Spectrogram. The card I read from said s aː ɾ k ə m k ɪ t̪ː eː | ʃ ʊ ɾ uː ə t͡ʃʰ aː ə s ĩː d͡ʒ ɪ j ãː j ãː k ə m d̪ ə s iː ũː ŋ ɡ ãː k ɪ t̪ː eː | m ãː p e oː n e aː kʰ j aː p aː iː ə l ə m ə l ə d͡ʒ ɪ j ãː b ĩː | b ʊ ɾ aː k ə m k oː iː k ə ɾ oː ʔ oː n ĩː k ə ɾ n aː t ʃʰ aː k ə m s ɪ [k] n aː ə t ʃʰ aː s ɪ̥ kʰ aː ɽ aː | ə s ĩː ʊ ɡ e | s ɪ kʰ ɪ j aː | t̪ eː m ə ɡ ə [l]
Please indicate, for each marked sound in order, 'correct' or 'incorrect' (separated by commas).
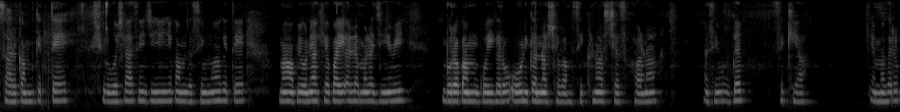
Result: incorrect, incorrect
